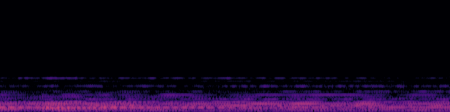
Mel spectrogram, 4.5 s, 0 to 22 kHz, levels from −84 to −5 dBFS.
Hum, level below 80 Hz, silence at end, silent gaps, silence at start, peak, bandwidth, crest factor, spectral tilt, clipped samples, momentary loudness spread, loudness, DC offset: none; -64 dBFS; 0 s; none; 0 s; -34 dBFS; 2.7 kHz; 14 dB; -12.5 dB/octave; under 0.1%; 5 LU; -50 LUFS; under 0.1%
